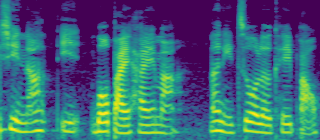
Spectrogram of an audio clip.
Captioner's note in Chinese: 台語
